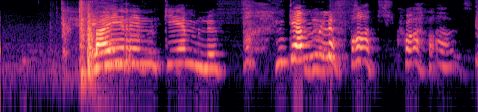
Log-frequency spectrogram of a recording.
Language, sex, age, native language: Icelandic, female, 18-19, Icelandic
